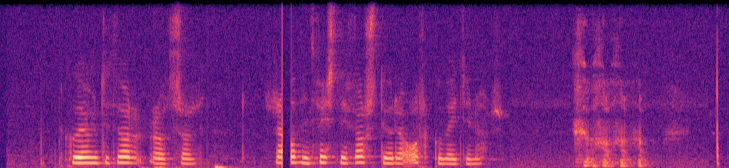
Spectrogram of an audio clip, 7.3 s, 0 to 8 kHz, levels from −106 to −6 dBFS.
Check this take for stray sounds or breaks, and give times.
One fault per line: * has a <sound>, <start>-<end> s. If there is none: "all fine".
* has a dropout, 2.8-2.9 s
* has a laugh, 5.7-6.9 s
